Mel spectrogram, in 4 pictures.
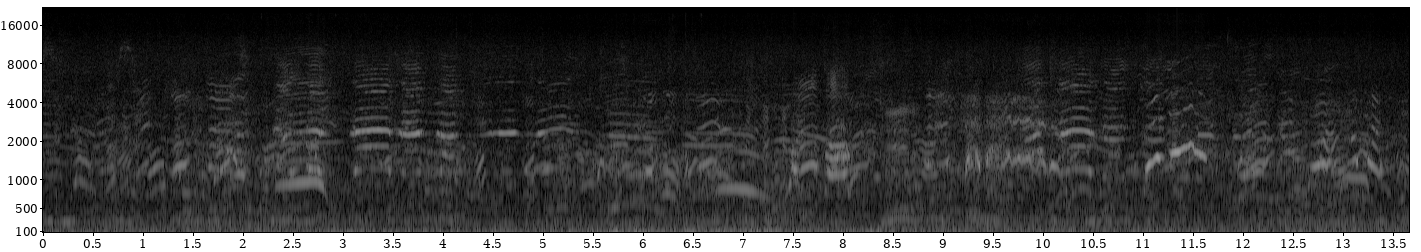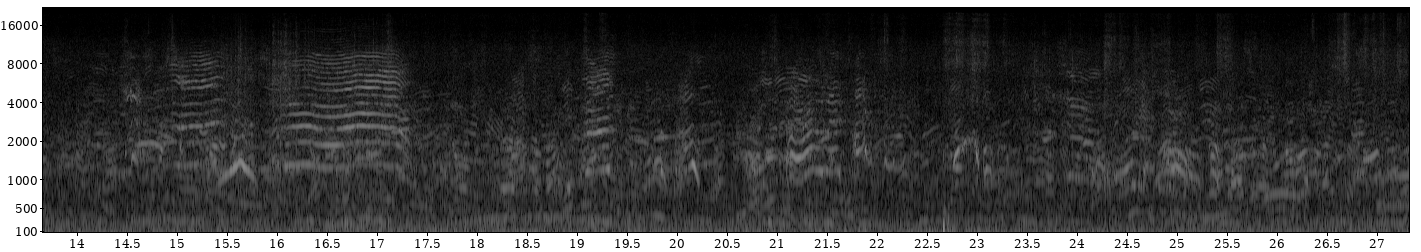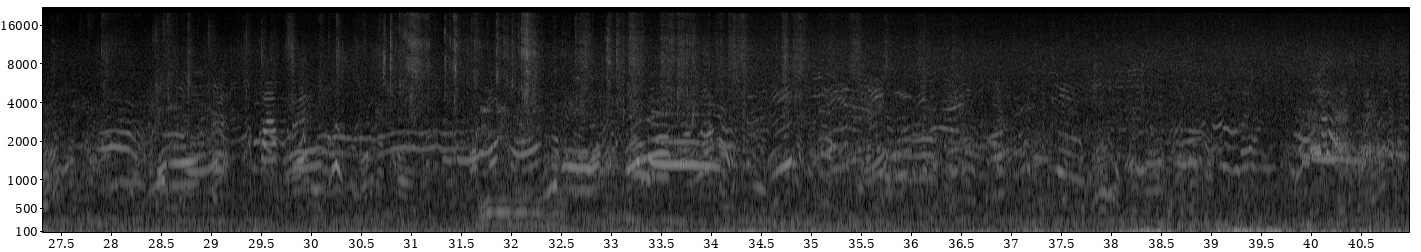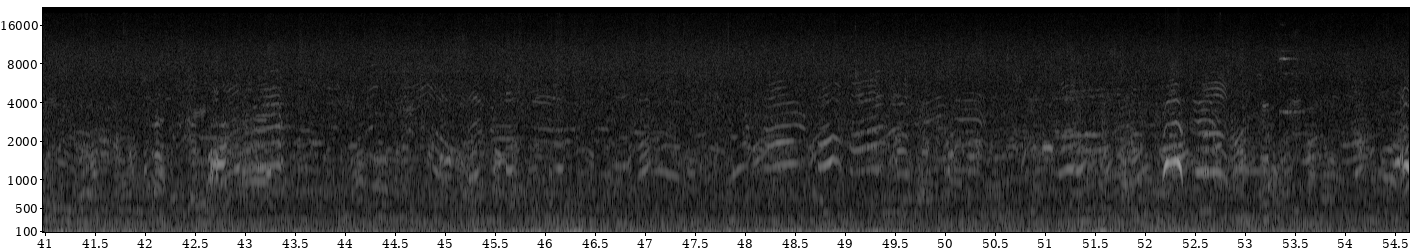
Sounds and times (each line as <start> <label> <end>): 0.0 kids and their parents gathering 54.6
23.8 kites in the air 53.2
